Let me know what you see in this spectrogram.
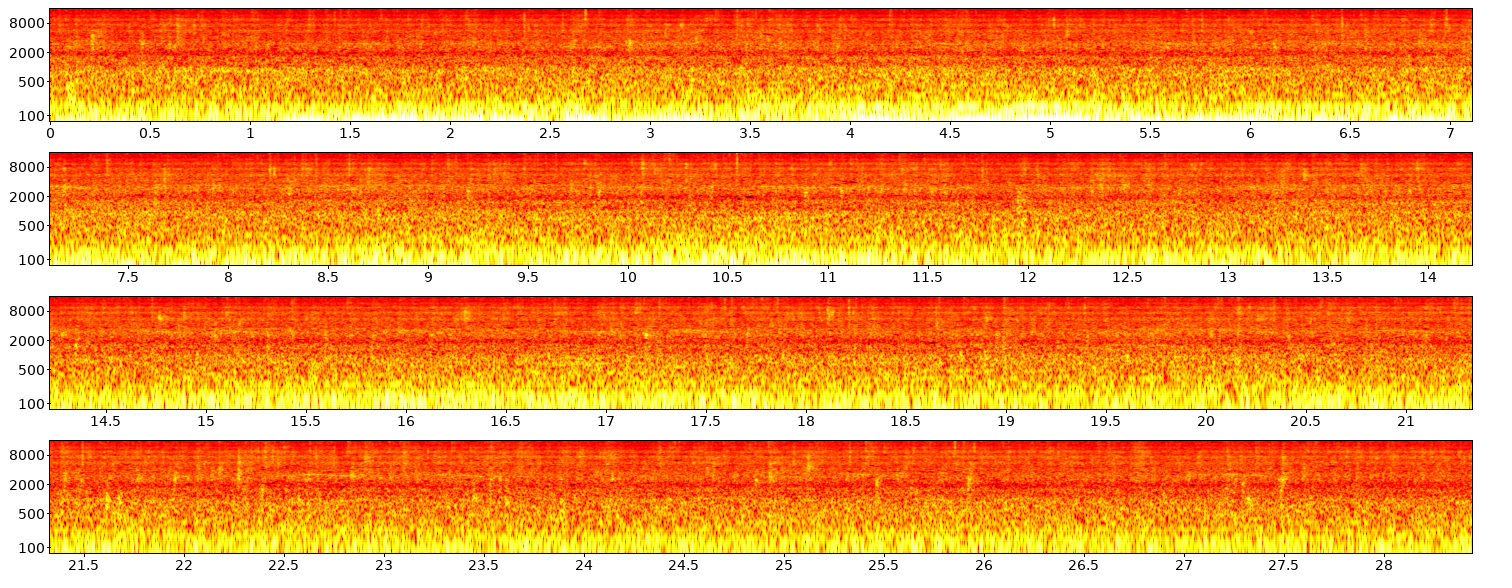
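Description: Steady rain falling, an even hiss of drops on the ground and the wet road, with a low rumble during roughly the first ten seconds.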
